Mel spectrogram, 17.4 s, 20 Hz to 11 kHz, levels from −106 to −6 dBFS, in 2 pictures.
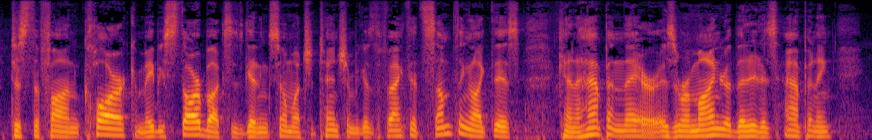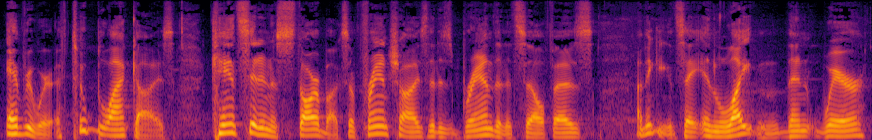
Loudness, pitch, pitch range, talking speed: -30 LUFS, 120 Hz, 110-140 Hz, 180 wpm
